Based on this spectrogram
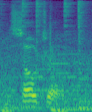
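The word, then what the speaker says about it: misaotra: Saucha.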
